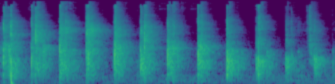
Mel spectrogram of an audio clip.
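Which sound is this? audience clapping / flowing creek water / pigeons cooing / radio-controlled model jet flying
audience clapping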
